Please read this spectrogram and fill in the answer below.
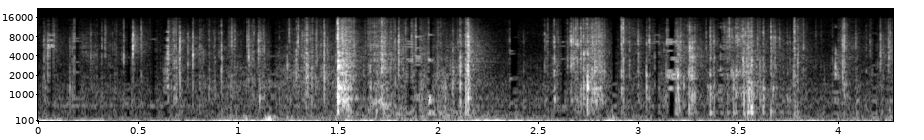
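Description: Foil-lined wrapper of a Topps baseball card pack being torn open and crinkled by hand: a run of faint, irregular crackles and short rips, strongest around the middle.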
